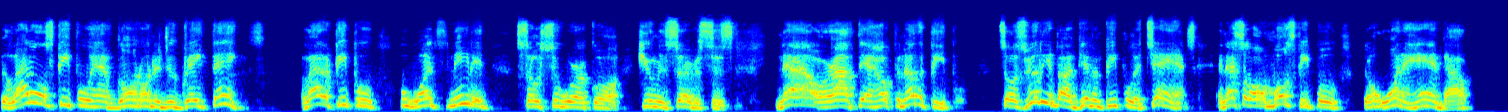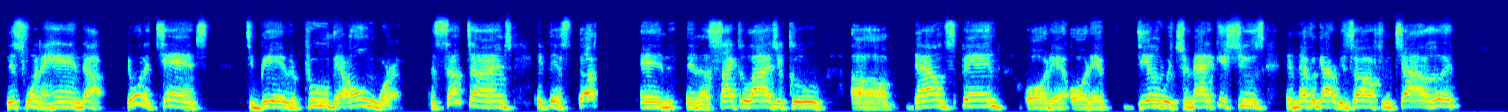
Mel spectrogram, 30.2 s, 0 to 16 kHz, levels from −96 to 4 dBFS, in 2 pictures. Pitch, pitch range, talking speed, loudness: 185 Hz, 165-205 Hz, 180 wpm, -29 LUFS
